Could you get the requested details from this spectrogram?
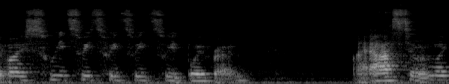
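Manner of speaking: normal talking voice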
